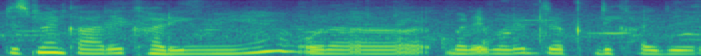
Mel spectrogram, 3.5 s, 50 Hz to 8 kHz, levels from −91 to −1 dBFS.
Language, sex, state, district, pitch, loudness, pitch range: Hindi, female, Chandigarh, Chandigarh, 205 Hz, -15 LUFS, 195-220 Hz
